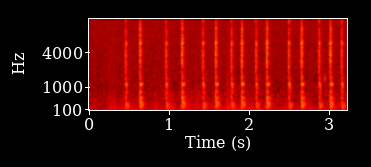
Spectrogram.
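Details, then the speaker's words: Jeep Grand Cherokee sunroof not working, fuse checked: pressing the switch in both directions gives sharp relay clicks with no motor hum following, so the relay switches but the sunroof motor does not run; cause not confirmed. "mais par contre là et quand même une évolution parce que ça déclenche bien les rôles et je vous approcher pour copie sur internet les deux sens on peut l'entendre bien le rôle et qui se déclenche"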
